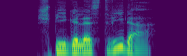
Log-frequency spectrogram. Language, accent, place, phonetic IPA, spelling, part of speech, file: German, Germany, Berlin, [ˌʃpiːɡələst ˈviːdɐ], spiegelest wider, verb, De-spiegelest wider.ogg
- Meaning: second-person singular subjunctive I of widerspiegeln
